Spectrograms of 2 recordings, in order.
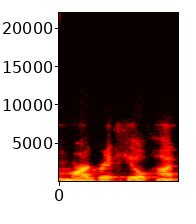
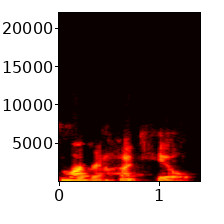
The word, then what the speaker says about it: Margaret Hunt Hill: and a side note margaret hunt i'm sorry i said it wrong it's not margaret hill hunt it's margaret hunt hill um she's a white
